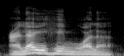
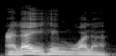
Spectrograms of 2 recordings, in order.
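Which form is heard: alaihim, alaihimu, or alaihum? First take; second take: alaihim; alaihim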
